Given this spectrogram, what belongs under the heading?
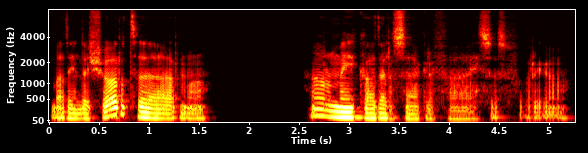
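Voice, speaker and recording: A man's voice: sits low, animated, a little mellow, full character voice. A man playing a smug, possessive, lovestruck villain in a romantic comedy audio roleplay, talking to the listener in a sardonic, persuasive way. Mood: earnest, wheedling. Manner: smooth-talking, sardonic, drawn-out emphatic phrasing. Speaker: voice actor.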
